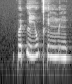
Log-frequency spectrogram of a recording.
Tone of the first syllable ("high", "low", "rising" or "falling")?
rising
